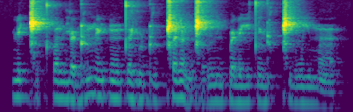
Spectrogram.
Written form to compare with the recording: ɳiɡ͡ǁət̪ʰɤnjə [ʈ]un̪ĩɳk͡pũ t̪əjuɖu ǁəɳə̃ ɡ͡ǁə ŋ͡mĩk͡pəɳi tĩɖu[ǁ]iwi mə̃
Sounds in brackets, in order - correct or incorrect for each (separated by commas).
incorrect, correct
